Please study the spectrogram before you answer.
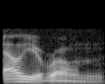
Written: aleurone

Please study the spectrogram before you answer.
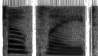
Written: toeplate

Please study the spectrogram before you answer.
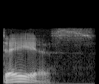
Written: dais

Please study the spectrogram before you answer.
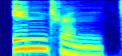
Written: intrant

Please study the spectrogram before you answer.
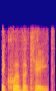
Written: equivocate

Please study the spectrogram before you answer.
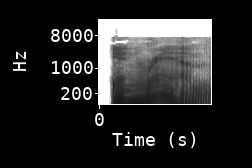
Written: in rem

